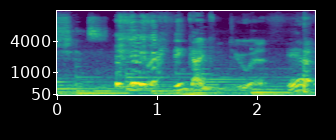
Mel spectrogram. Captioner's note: giggles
